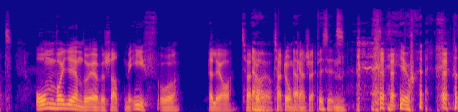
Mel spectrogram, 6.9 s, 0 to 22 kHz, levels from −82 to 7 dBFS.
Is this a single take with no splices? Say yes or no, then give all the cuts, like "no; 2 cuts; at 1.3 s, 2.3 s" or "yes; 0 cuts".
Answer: yes; 0 cuts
